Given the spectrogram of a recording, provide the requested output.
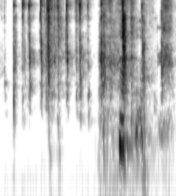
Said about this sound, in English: You can hear the clacking of the keyboard.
